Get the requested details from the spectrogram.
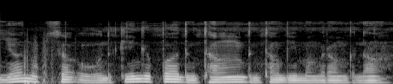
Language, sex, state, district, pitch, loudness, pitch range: Garo, male, Meghalaya, South Garo Hills, 105 Hz, -17 LUFS, 95-120 Hz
